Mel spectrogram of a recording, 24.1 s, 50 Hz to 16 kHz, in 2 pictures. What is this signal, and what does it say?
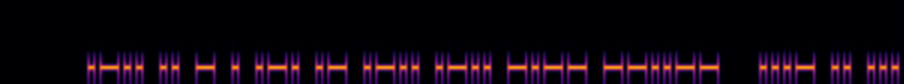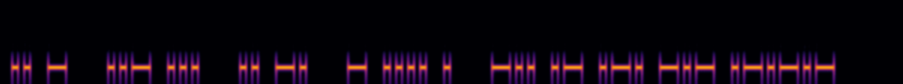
Morse code, heard as a keyed tone, about 14 wpm, 700 Hz. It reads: LITERALLY, VISIT US IN THE DARK.
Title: Sentences from Top 1400 Words 15wpm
